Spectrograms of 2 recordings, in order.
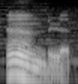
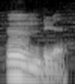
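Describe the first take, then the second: The two takes are said the same way.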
